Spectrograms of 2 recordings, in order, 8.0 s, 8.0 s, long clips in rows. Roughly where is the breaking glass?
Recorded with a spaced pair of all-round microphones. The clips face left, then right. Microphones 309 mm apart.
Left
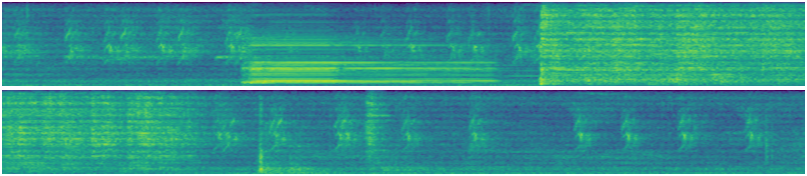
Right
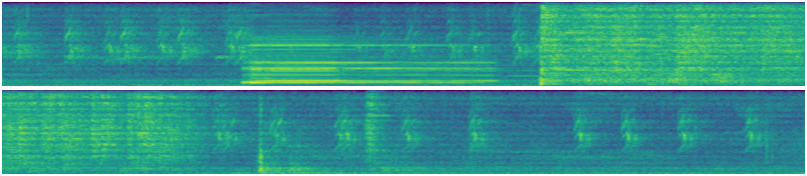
Centre.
